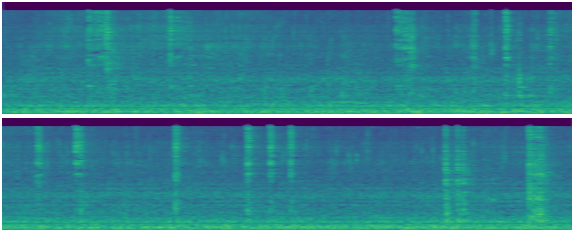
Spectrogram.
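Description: Metal spatula scraping and clinking against a stainless steel kadai as chunks of taro are stirred, with irregular sharp clinks over the steady sizzle of the taro frying in oil.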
